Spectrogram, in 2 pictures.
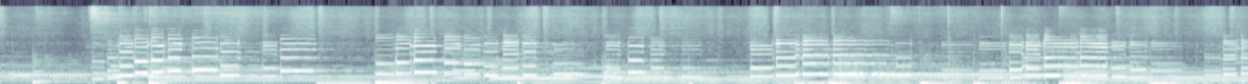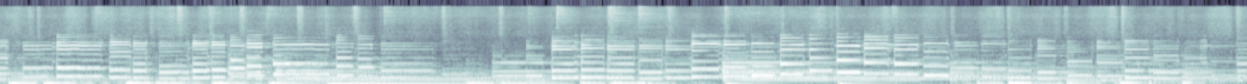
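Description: Live jazz quartet playing: electric guitar playing quick melodic runs that rise and fall, over walking double bass, drums and piano.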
